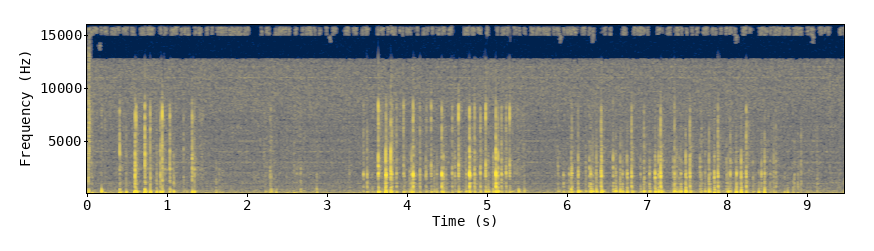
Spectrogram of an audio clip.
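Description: A clear plastic pump dispenser bottle with a white pump, full of orange liquid, is held in the hand and tapped and scratched with fingertips and nails. Quiet, rapid bursts of sharp, bright clicking taps and scratchy rubbing come in irregular clusters with brief lulls, over a steady low hum. Each tap dies away almost instantly, leaving a dry, crisp patter.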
